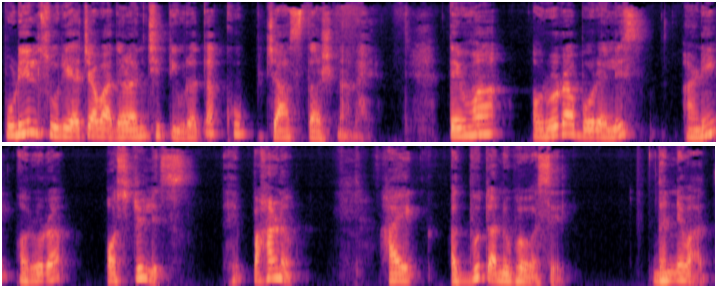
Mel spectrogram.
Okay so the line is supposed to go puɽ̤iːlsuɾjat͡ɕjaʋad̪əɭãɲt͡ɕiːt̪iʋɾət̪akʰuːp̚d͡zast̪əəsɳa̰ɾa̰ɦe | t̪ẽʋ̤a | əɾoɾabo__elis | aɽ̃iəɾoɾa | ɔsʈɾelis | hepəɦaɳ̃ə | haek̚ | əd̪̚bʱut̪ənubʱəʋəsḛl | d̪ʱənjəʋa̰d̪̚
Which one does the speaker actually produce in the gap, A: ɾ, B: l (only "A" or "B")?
A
